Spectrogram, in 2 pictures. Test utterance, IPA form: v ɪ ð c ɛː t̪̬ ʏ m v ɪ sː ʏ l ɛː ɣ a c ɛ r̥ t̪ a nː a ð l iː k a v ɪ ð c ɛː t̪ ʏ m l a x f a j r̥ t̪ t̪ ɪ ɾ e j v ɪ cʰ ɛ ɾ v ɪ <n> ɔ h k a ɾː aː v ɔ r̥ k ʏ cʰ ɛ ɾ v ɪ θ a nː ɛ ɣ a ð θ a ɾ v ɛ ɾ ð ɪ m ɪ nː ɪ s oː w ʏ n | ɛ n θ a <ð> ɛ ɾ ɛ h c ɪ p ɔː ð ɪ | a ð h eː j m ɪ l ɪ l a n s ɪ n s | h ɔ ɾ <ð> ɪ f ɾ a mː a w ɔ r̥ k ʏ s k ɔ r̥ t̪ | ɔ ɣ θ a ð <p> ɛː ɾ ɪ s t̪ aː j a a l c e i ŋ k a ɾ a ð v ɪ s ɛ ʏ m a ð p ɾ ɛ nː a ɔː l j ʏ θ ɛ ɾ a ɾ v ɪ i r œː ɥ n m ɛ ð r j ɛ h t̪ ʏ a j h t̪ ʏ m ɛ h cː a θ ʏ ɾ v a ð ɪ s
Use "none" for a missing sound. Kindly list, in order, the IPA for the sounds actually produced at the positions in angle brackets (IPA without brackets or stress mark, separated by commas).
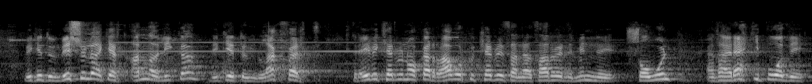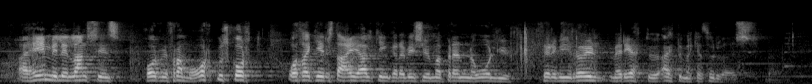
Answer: n, ð, v, c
